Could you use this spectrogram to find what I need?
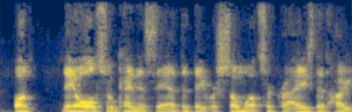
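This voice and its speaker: Speaking with an American accent, a man sounds somewhat breathy. His intonation is monotone and flat. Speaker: ice hockey commentator and former podcast panelist. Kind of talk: casual chat.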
